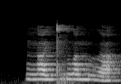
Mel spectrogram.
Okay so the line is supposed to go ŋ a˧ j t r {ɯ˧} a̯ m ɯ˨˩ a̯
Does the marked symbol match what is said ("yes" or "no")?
no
